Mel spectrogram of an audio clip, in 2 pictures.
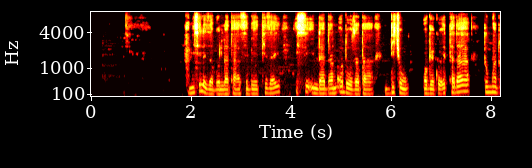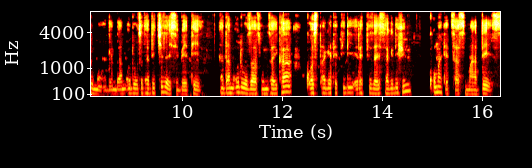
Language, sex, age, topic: Gamo, male, 25-35, agriculture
